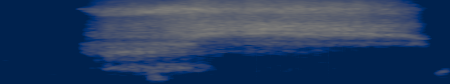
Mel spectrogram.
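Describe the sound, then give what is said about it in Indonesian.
A single long, breathy whoosh of many children exhaling at once on the cue word "hujan" (rain) in a breathing game, rising quickly and sustained for almost two seconds before cutting off, loud, with no talking. “Kalau Kak Erlan bilang hujan, dihembuskan.”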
